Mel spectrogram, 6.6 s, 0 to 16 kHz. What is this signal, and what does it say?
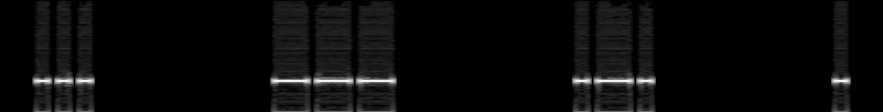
Morse code, heard as a keyed tone, about 15 wpm, spaced as for 5 wpm, 1000 Hz. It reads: SORE
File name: qotdfiles / 5wpm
